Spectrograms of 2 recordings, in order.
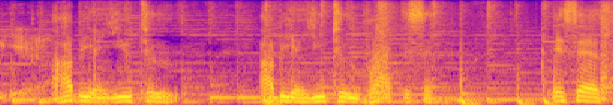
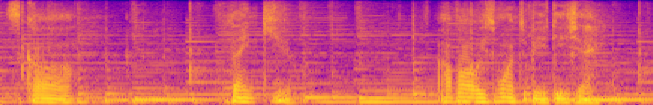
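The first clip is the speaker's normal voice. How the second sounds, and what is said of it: Fake radio DJ voice. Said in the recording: “my fake radio voice ... my DJ voice ... put your mouth closer to the mic and just try to talk from the stomach”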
